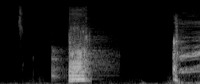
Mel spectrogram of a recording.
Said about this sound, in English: Farting, actually. No joke.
